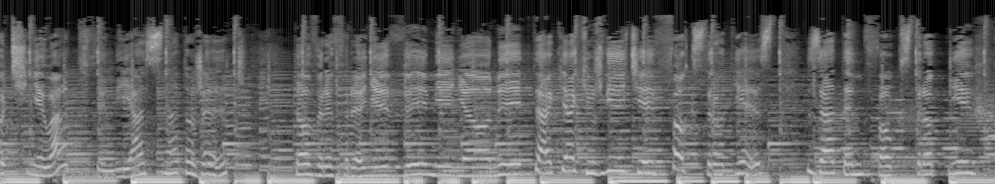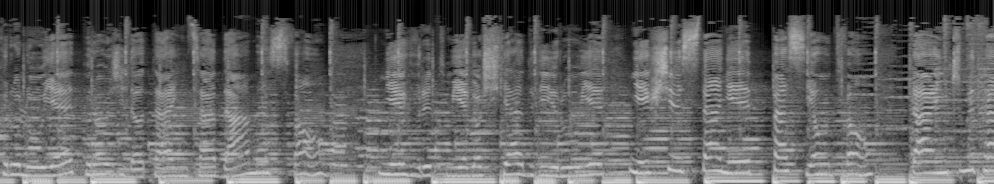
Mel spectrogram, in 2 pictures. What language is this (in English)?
Polish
